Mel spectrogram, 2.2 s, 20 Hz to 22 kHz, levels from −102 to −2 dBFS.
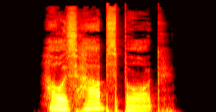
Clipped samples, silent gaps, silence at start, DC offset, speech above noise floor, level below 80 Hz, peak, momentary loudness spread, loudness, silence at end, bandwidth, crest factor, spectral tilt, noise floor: under 0.1%; none; 0.45 s; under 0.1%; 25 dB; -36 dBFS; -4 dBFS; 10 LU; -20 LUFS; 0.45 s; 19 kHz; 18 dB; -5.5 dB/octave; -44 dBFS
